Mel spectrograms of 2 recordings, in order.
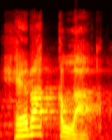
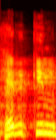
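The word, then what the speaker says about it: هرقل: তো রোম সম্রাটকে তার উপাধি ছিল কাইসার, আর তার নাম ছিল হেরাকলা। কি নাম? কেউ কেউ হেরকিল বলেছে, কিন্তু আফসাহুল কেরাআ, শুদ্ধ উচ্চারণ হচ্ছে হেরাকলা।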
